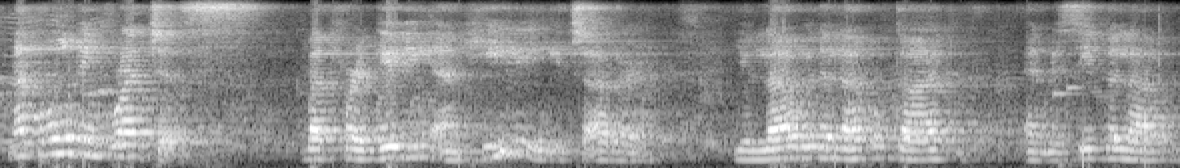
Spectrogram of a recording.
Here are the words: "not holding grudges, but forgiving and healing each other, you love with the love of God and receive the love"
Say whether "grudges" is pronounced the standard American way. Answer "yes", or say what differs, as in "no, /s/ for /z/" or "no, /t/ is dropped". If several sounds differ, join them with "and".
no, /tʃ/ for /dʒ/ and /s/ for /z/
